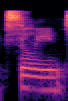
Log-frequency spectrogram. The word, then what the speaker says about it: Selene: It's Celine, C-X-L-I-V. My name starts with an S. I'll spell it for you so it's not Celine like Dion. S-E-L-E-N-E, Celine, C-X-L-I-V.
